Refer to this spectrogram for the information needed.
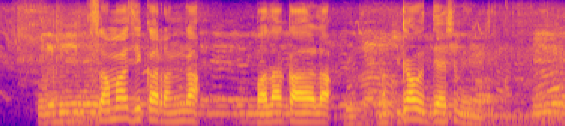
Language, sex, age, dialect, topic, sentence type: Telugu, male, 25-30, Central/Coastal, banking, question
